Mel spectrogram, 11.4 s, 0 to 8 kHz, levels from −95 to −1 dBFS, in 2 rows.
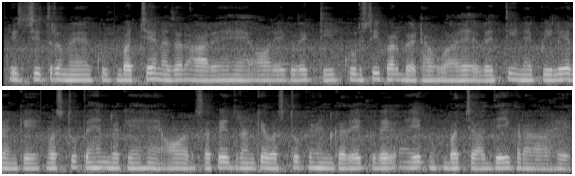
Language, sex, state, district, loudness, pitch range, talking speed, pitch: Hindi, male, Uttar Pradesh, Hamirpur, -31 LUFS, 145-155 Hz, 195 wpm, 150 Hz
